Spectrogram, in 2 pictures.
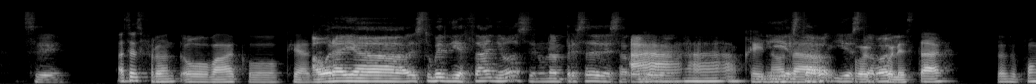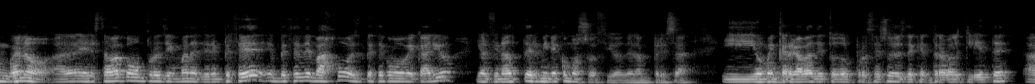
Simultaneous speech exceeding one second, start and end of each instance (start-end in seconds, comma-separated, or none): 7.5-9.1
